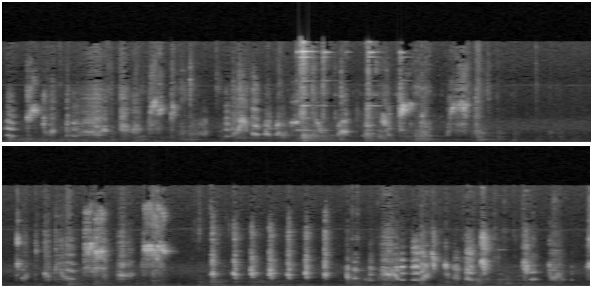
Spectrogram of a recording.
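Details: Male parrotlet aged three months saying phrases such as "Silly Birdie Bird" repeatedly; busy strings of raspy chattering syllables, a brief quieter gap, then rapid, evenly spaced sharp chirps at the close.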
